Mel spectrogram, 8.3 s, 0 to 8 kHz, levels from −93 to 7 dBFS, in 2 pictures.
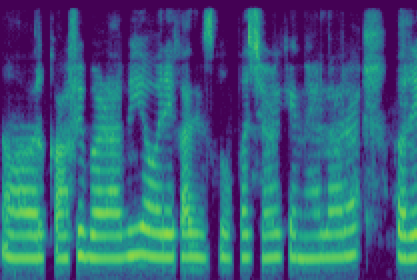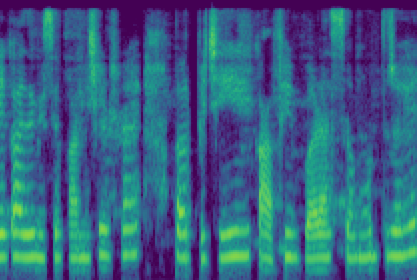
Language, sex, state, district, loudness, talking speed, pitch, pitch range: Hindi, female, Bihar, Araria, -17 LUFS, 215 wpm, 250 Hz, 245-265 Hz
